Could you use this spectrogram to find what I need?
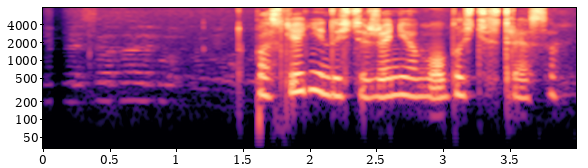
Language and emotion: Russian, neutral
